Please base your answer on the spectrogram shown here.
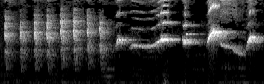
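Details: Rose-ringed parakeet giving a fast run of about eight harsh chattering notes, then loud wavering whistles that rise and fall; played to encourage singing and mating.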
